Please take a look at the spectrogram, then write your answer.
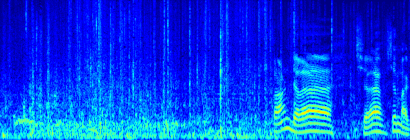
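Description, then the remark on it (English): Pigeons coo in two wavering, throaty bursts near the end. Before this come several seconds of scuffling and rustling as their keeper, in China, opens a small cage on the tin roof of his brick home in the morning and shoos the birds out. A faint murmur sounds in the background. “When I wake up every morning, the first thing I do is release my pigeons.”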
